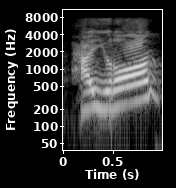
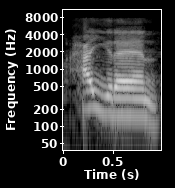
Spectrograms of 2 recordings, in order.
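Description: First: حيران with a thick, heavy ra and open a; حيران said with the r full and velarised; تفخيم الراء في حيران. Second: حيران with a thin, light ra, the a toward e; حيران said with the r light and fronted; ترقيق الراء في حيران. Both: Shown as a demonstration. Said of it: "هكذا تقرأ بجواز التفخيم والترقيق".

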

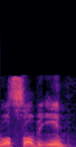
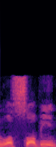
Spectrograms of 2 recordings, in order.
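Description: First: والصابئين with the hamza sounded, as-sabi'in; والصابئين read the Hafs way, hamza kept. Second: والصابين with no hamza, as-sabin; والصابين read the Warsh way, long ii straight into n. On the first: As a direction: pronounce والصابئين with a glottal stop before the ii. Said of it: "حفص يقول". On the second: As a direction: say والصابين with the glottal stop dropped. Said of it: "ورش يقرأ ويقول". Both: Shown as a demonstration.

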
